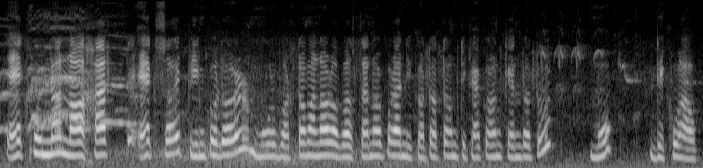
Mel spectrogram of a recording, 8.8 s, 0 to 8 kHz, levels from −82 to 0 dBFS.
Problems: none marked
